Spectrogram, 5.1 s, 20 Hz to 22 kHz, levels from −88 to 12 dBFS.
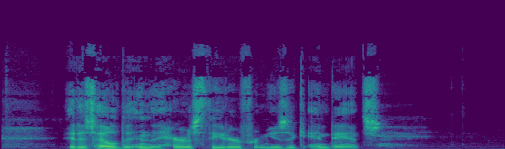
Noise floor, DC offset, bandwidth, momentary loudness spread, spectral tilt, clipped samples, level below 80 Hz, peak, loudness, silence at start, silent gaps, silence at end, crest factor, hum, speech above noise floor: -71 dBFS; under 0.1%; 16 kHz; 8 LU; -3 dB/octave; under 0.1%; -70 dBFS; -2 dBFS; -22 LUFS; 0.05 s; none; 1.1 s; 22 dB; none; 49 dB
